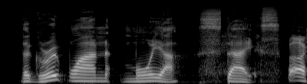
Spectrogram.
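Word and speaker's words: Moir: this is the shortest and it's called the Moya and it's spelled m-o-i-r Moya it's after a person yeah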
